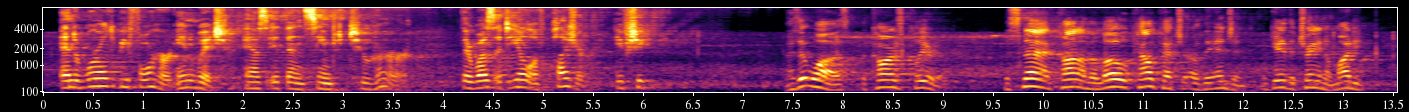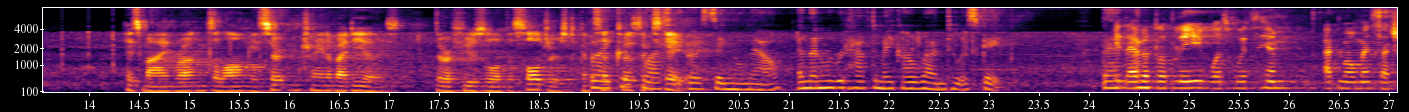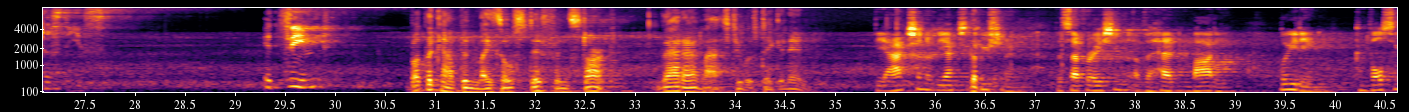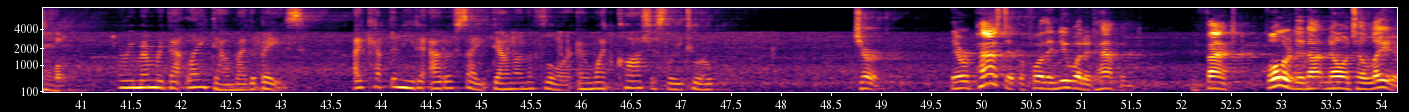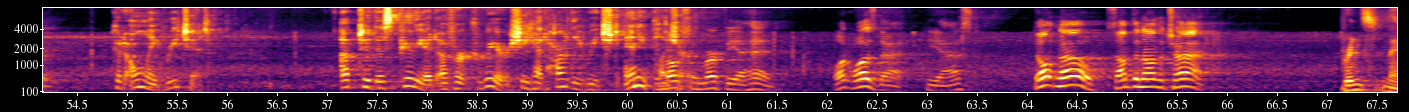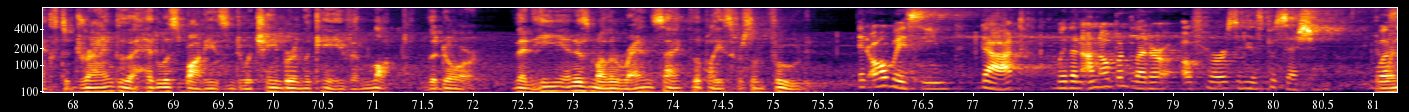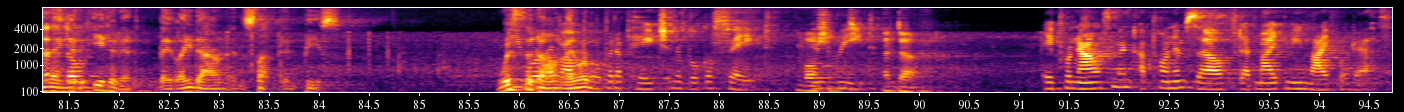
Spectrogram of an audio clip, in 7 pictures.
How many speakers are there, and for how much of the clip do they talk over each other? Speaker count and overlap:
6, about 6%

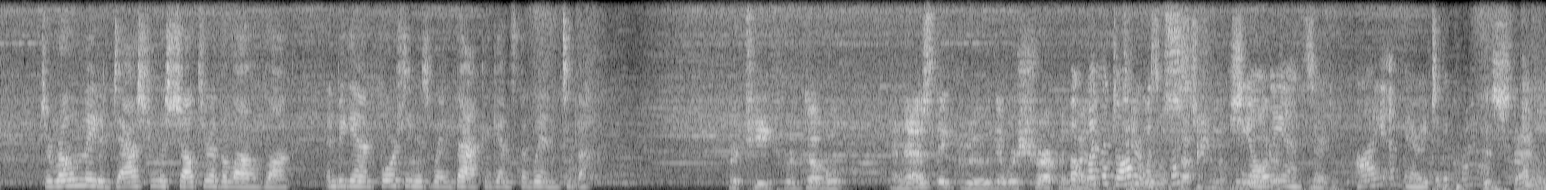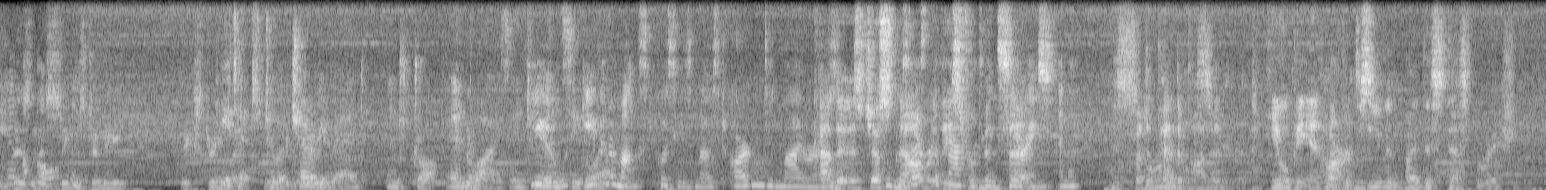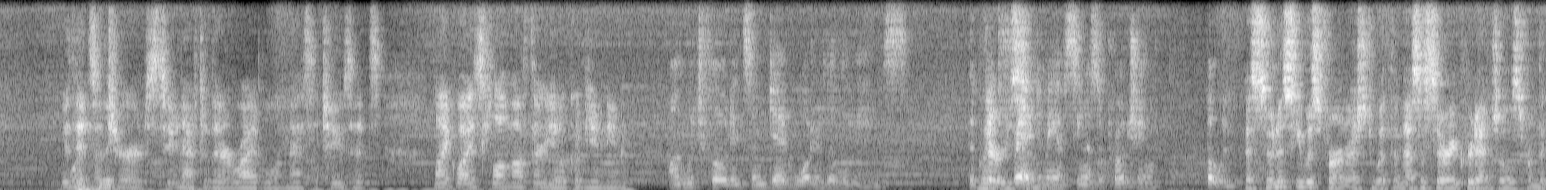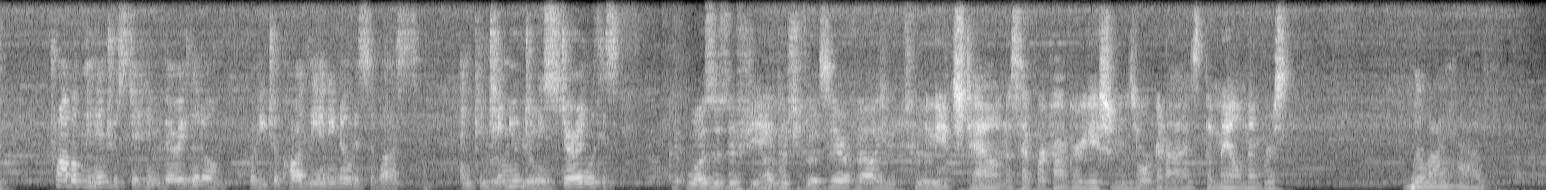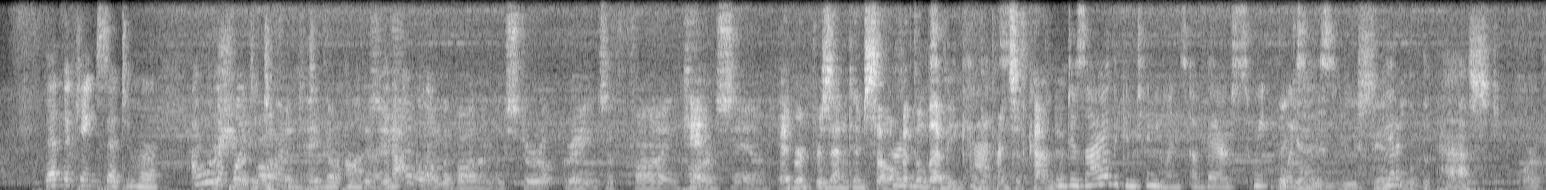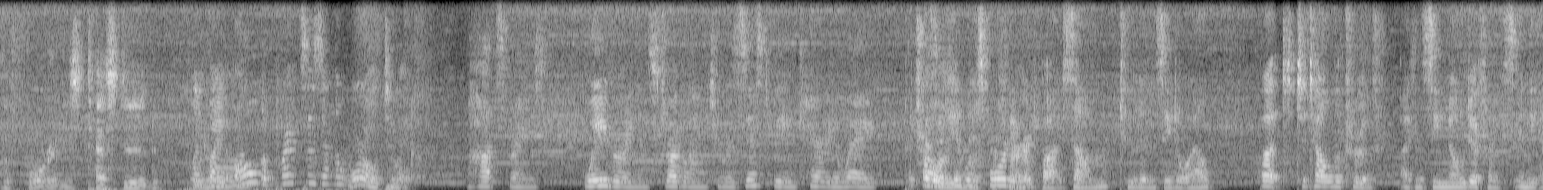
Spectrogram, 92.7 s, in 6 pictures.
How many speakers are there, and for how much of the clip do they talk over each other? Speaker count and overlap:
10, about 31%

